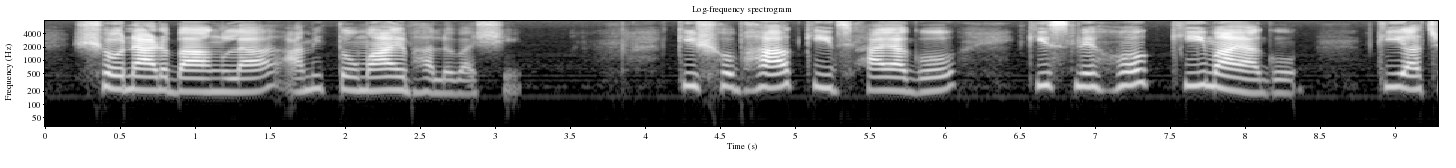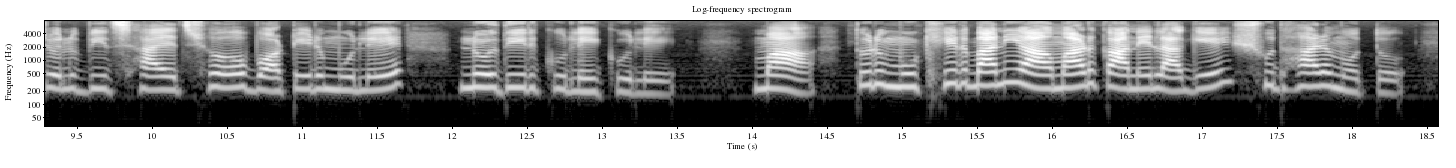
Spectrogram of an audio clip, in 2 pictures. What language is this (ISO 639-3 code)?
ben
